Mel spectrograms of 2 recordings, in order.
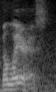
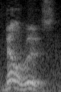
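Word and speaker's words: Belarus: a part of NATO he even mispronounced the which he should right the ones Biden people think's real called it belis it's belus all right so belus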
